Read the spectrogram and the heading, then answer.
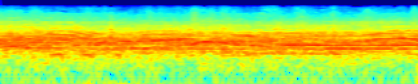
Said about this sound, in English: I love it. Who's he waving at? Everyone's booing. There's still too many cheers.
